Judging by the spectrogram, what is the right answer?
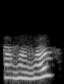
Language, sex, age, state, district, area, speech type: Kashmiri, female, 18-30, Jammu and Kashmir, Srinagar, rural, conversation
